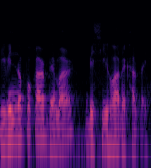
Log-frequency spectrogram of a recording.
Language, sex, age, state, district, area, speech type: Assamese, male, 45-60, Assam, Majuli, rural, spontaneous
